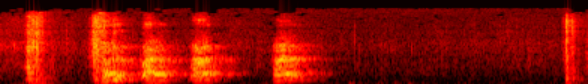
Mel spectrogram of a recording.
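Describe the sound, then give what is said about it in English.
A dog named Tiberius barks in a quick burst of five loud, harsh woofs, the middle three tightly bunched, then falls quiet before a sixth bark cuts in at the very end. “You hold Tiberius's collar while I open the door. Here, boy. We don't want him to fly at anybody.”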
